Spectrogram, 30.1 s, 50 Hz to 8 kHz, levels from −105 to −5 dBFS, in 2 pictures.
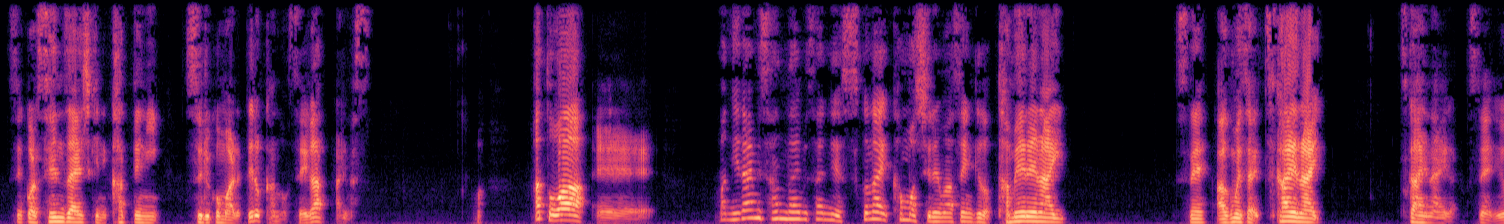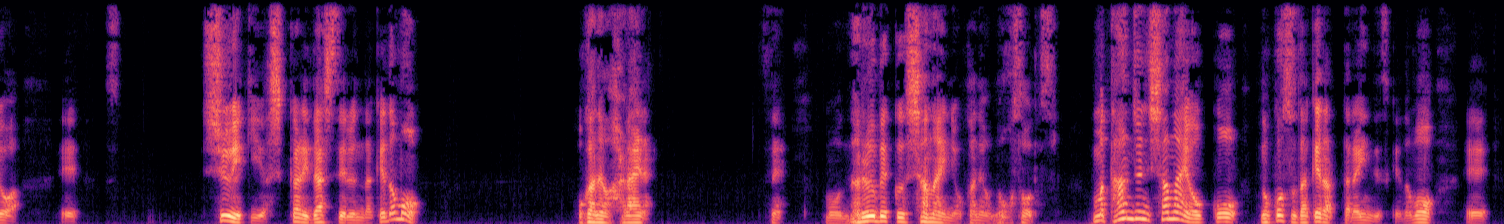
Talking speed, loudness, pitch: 310 characters per minute, -22 LUFS, 145 Hz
